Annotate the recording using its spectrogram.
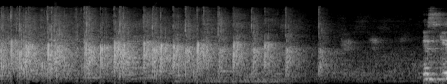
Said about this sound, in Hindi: जोरदार तालियों से हम सभी उनका स्वागत करें।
